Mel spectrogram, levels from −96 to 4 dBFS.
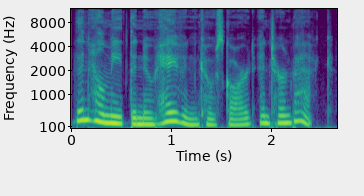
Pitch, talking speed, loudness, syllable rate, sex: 200 Hz, 205 wpm, -16 LUFS, 4.6 syllables/s, female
